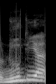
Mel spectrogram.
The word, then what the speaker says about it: 리디아: 여러분들 성경에 보면 그 루디아 나오지 않습니까? 루디아. 그러니까 루디아는 이름이 아니죠. 그러니까 이 리디아 왕국, 고대에 굉장히 강성했던 리디아 왕국의 출신 여인 리디아입니다. 리디아, 루디아로 불리우지만 원래 발음은 리디아가 되겠죠. 그러니까 사실 우리가 지금 쓰고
